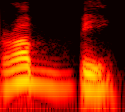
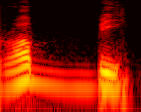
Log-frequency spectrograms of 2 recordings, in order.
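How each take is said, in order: Both takes have the same delivery.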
